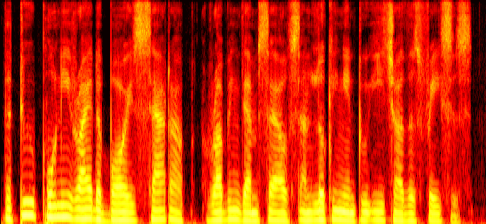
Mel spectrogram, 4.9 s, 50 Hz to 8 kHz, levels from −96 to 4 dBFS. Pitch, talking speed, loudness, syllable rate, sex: 115 Hz, 185 wpm, -16 LUFS, 5.2 syllables/s, male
